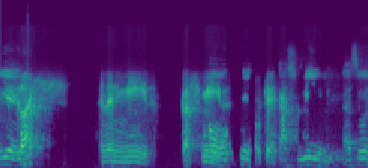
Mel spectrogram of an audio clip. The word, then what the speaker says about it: Kashmir: Kashmir. Oh, okay. Okay. Kashmir. So the R, the Kashmir. R pronounce.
